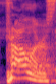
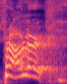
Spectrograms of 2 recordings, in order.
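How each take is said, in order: First: It is said in his normal speaking voice. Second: It is shouted in a put-on character voice.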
